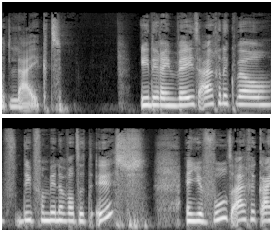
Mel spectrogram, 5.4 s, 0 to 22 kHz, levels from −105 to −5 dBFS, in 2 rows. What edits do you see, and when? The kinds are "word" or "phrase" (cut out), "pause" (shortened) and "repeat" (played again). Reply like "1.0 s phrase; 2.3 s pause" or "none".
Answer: none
